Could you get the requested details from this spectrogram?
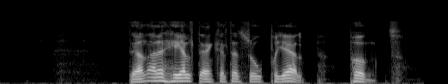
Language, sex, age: Swedish, male, 38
